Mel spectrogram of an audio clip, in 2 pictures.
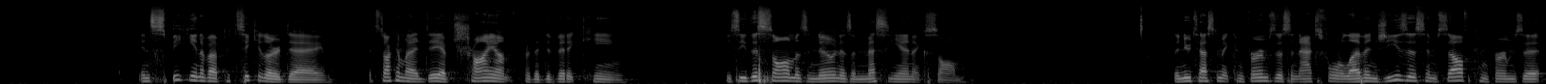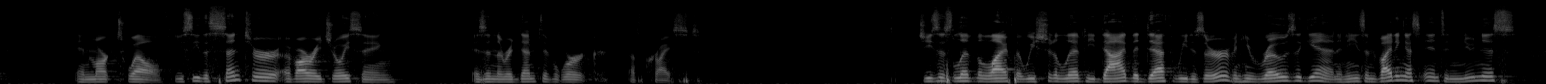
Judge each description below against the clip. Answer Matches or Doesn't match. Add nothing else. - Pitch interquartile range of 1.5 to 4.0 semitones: Matches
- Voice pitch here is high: Doesn't match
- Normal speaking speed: Matches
